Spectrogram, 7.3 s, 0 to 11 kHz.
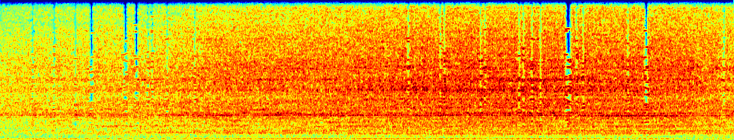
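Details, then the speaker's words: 2008 GMC Sierra 1500 5.3 LS V8 at first start after lifter replacement, head and intake removed, having sat a week: smooth, even idle, steady low rumble, no lifter tick, misses or exhaust leaks. "all right fuel pump all right everything's good ooh sounds good all right all right we're good sounding good"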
